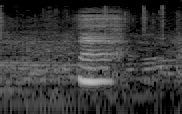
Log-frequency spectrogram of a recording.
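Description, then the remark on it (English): A brief, breathy yawn from one sleepy person, a single short voiced exhale that swells and fades. “You hear that yawn?”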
